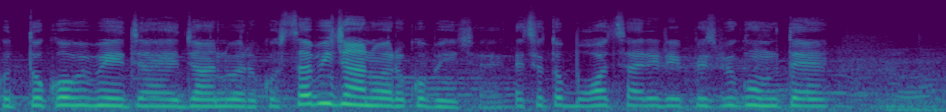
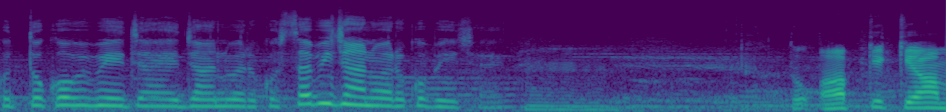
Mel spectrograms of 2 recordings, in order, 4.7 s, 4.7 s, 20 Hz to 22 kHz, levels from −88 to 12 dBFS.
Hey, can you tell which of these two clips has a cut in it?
first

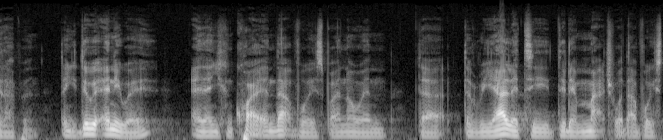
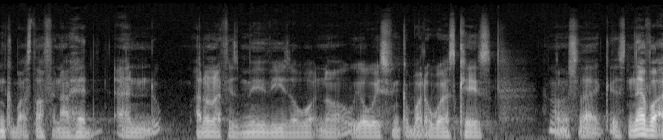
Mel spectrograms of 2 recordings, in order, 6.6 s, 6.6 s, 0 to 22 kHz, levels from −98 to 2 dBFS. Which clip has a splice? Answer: first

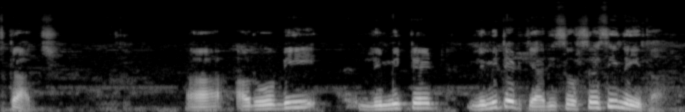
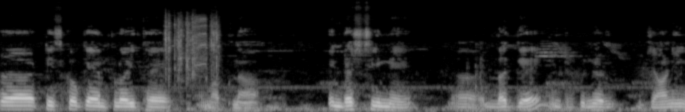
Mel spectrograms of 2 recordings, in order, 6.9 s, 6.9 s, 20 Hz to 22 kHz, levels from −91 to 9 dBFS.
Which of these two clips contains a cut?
second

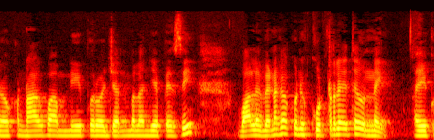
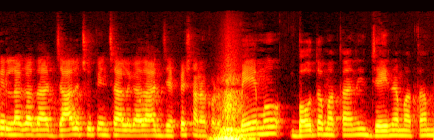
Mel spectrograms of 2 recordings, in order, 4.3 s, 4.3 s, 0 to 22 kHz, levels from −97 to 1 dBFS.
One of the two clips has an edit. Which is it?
second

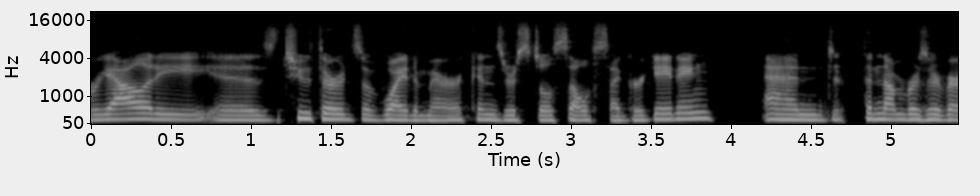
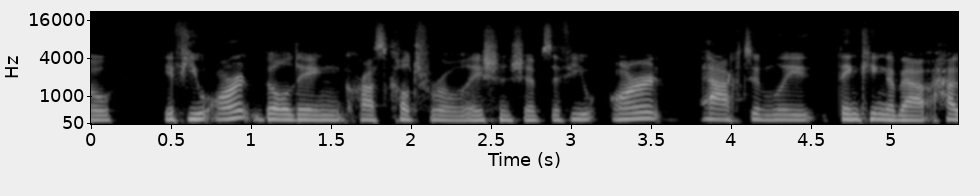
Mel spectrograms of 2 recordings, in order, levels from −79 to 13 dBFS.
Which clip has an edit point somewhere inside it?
first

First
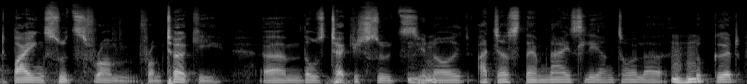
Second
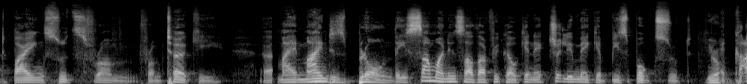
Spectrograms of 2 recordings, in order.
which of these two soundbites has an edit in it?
second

